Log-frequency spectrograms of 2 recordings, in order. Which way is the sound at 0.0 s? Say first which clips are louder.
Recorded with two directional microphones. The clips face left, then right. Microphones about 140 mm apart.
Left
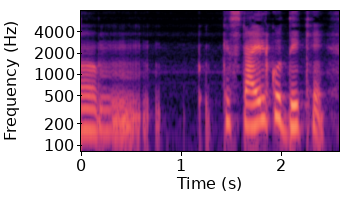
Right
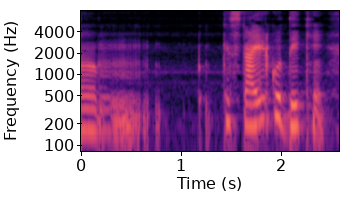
Left 5 dB; 30° left (ahead or behind).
